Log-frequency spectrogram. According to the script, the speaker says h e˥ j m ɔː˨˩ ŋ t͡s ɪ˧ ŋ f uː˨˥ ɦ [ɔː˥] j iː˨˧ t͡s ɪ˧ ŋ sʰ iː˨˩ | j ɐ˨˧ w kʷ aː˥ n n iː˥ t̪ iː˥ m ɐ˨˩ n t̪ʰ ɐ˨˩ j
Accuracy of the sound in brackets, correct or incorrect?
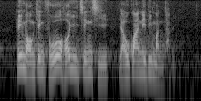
incorrect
